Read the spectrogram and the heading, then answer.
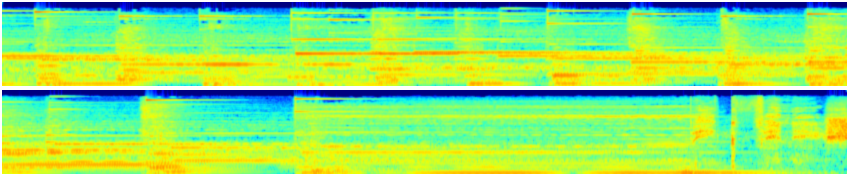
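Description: A bright, tinkling instrumental theme tune plays alone at full volume, with steady rhythmic chimes over a bass line before it settles into a long, sustained chord and a closing swell.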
